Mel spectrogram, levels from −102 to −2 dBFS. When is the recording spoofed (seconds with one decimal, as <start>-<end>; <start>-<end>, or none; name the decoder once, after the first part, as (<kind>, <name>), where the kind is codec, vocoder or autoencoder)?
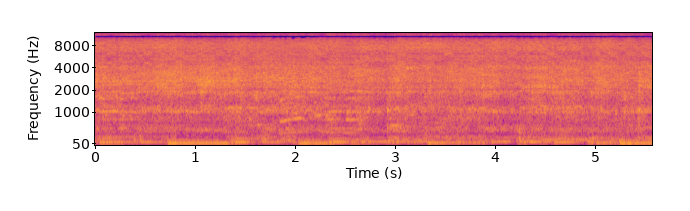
0.0-1.7 (codec, SNAC); 2.2-5.6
